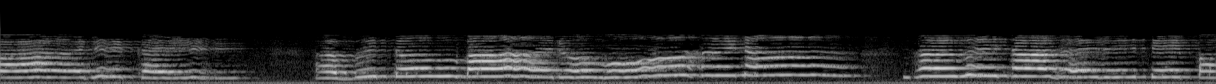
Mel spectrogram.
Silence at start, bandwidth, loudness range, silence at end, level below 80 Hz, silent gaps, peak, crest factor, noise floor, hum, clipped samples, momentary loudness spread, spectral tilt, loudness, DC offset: 0 s; 4.2 kHz; 7 LU; 0 s; -46 dBFS; none; -4 dBFS; 16 dB; -45 dBFS; none; under 0.1%; 13 LU; -8.5 dB/octave; -20 LUFS; under 0.1%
